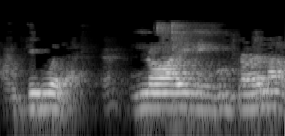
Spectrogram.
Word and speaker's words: antigüedad: Aquí la diéresis no marca un hiato, aquí la diéresis lo que nos indica es que tenemos que pronunciar esa vocal, pero la pronunciamos como una semiconsonante, no es tónica. La vocal tónica en esta palabra es la antigüedad.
